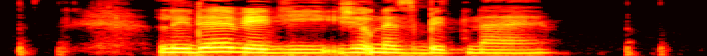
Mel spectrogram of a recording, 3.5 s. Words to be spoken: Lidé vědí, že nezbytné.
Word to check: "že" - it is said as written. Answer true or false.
true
